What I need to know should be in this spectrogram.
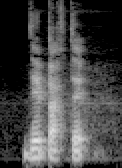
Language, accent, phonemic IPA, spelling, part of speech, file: French, Canada, /de.paʁ.tɛ/, départaient, verb, LL-Q150 (fra)-départaient.wav
- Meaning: third-person plural imperfect indicative of départir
